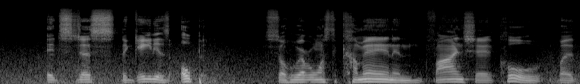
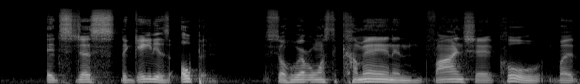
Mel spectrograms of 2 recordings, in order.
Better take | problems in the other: second | wind noise on the microphone; occasional gusts; 20 dB below the speech

